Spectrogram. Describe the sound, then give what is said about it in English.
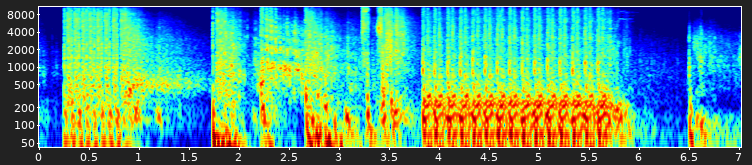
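Gunfire from a sound effects library of revolvers, rifles, shotguns and automatic weapons. Several loud bursts of rapid automatic fire are separated by brief gaps, and no other sound is heard. “2,000 sound effects include a broad range of revolvers, rifles, shotguns, and automatic weapons of many different calibers.”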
